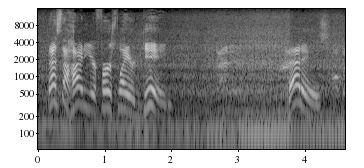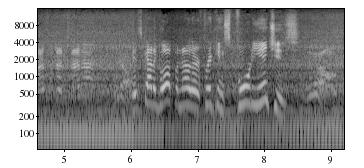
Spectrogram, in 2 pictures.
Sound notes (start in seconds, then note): 4.2 men chattering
